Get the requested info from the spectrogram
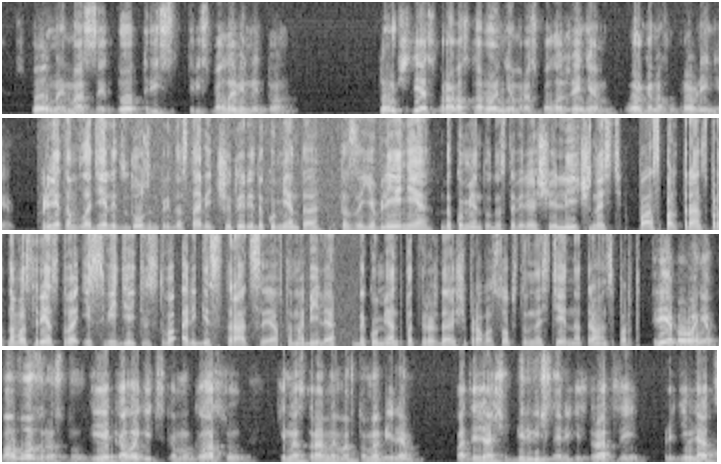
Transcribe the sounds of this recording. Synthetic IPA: spolˠnəjmasːəjd̪ot̪ɾʲist̪ɾʲispəlˠɐvʲinəjt̪o̞̰n | ft̪omt͡ɕɪ̥sʲlʲespɾəvəst̪ɐɾo̞nʲːjəmɾəspəlˠɐʐɛnʲɪjəmorɡənəfʊpɾɐvlʲenʲɪ̰jə̰ | pɾʲɪɛt̪əmvlˠɐdʲelʲɪt̪sd̪o̞lˠʐɨnpɾʲɪd̪ɐst̪avʲɪt̚ʲt͡ɕɪt̪iɾʲɪd̪əkʊmʲe̞nt̪əɛ̰t̪əzəjɪvlʲenʲɪjəd̪əkʊmʲe̞nt̪ʊd̪əst̪əvʲɪɾʲæjʉɕːɪjəlʲit͡ɕnəsʲtʲpaspərt̪ːɾanspərt̪nəvəsɾʲe̞t̪st̪vəʔisvʲɪdʲetʲɪlʲst̪vəʔɐɾʲɪɡʲɪst̪ɾat̪sɨɪɐft̪əmɐbʲilʲəd̪əkʊmʲe̞nt̪̚pət̪vʲɪrʐd̪ajʉɕːɪjpɾa̰vəso̞pst̪vʲɪnːəsʲtʲɪnɐt̪ɾa̰nspərt̪t̪ɾʲe̞bəvənʲɪjəpɐvo̞zɾəst̪ʊiɛkəlˠɐɡʲit͡ɕɪ̥skəmʊklˠasːʊ | kɪnɐst̪ɾanːɨmɐft̪əmɐbʲilʲəm | pəd̪lʲɪʐæɕːɪpʲɪrvʲit͡ɕnəjɾʲɪɡʲɪst̪ɾat̪sɨɪpɾʲɪd̪jɪvlʲat̪s

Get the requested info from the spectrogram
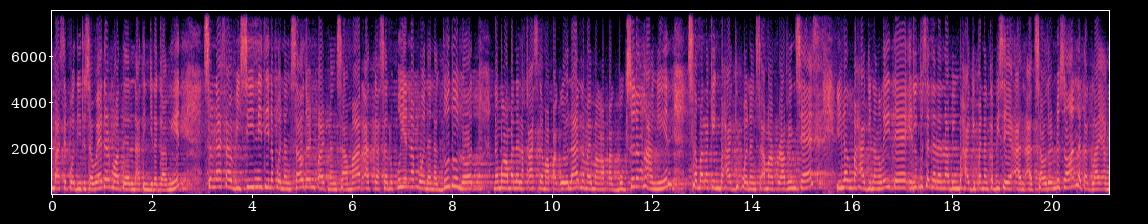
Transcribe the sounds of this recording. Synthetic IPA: baːsɛpo̞d̪iːt̪o̞sɐwɛd̪ɛɹmod̪ɛlnaːt̪ɪŋɡɪnaːɡaːmɪt̪̚ | sɐnaːsɐvɪsinɪt̪ɪnɐpo̞ʔnɐŋsawd̪ɛɹnpaɹt̪̚nɐŋsaːmɐɾʔɐt̪̚kɐsɐlʊkuːjɐnːɐpo̞ʔnɐnɐɡ̚d̪ud̪ʊlot̪̚ | nɐŋmɐŋamɐlalɐkasnɐmɐapɐɡʊʔlanːɐmɐjmɐŋapɐɡ̚bʊɡsonɐŋhaːŋɪnsɐmɐlɐkɪŋbɐɦaːɡɪpo̞nɐŋsamɐɹpɹovɪnsɛs | ʔɪlaŋbɐɦaːɡɪnɐŋlɛjt̪ɛʔɪlɪpʊsɐnɐlalaːbɪŋbɐɦaːɡɪpɐnɐŋkɐbɪsɛjaʔɐnɐt̪̚sawd̪ɛɹnlʊsonːɐt̪ɐɡlajɐŋ

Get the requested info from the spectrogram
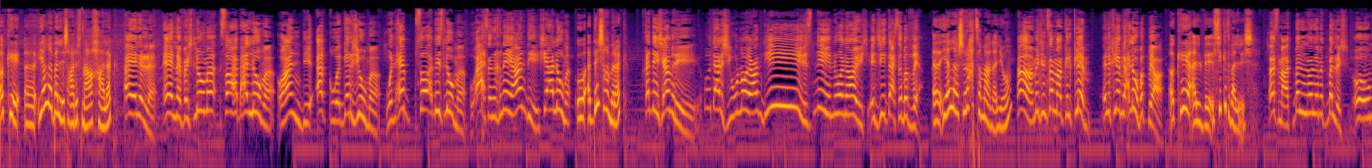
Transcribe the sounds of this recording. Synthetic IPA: ʔokːeːjalˤːɑbalːɪʃʕaːɾˤɪfnaaħaːlakʔalalːa̰ʔɪnːafaʃluːmasˤɑːħɪbħalːuːma̰wʕand̪iʔaqwaɡɑɾˤʒuːmawɪnħɪbːsˤɑːħɪbʔɪsluːmawʔaħsanɣnɪjːaʕand̪iʃiːʕaluːmawʔad̪ːeːʃʕamɾˤak | qad̪iːʃʕamɾiwt̪ʕalʃiwɑlˤːɑːʕand̪i | sniːnwʔanaʕaiːʃʔɪt̪ʒiːt̪ʔaħsabɨðˤːiːʕ | jalːaʃuɾˤɑːħt̪samːaʕnaljoːmʔaːmɪʃnsamːʕakɪlkleːm | ɪlkleːmliħluːbɨt̪ˤbiːʕa̰ʔokːeːʔalfiʃiːkɪt̪balːɪ̰ʃ | ʔasmaʕt̪̚balːɪlwalːamat̪̚balːɪʃ

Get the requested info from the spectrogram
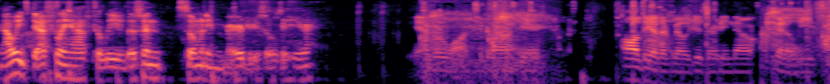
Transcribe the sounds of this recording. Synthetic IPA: naʊwidɛfənətˡliɦæftʰəlivðə˞zbɨ̃nsoʊmɛnimɜ̰˞dəizoʊvə˞ɦiɹ | iɛ̰və˞wɑ̰̃ntʰɨɡoʊə̃nhiɹ | ɔlˠðiʌðə˞vɪlˠɨd͡ʒɨzl̩ˠɹɛɾinoʊəɡʌnəliv̥

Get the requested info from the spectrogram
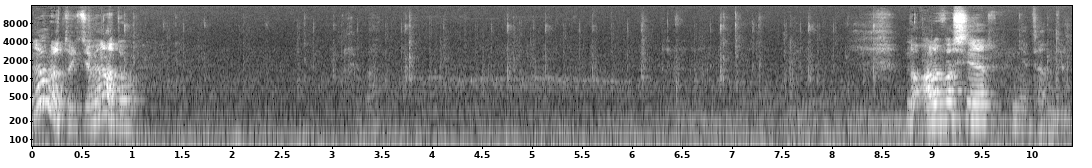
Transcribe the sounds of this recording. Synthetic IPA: d̪ɔbʐat̪ɔid͡ʑɛmɘnad̪ɔw | xɘba | nɔʔalɛvwaɕɲɛɲɛt̪ʰɛnd̪ɛ

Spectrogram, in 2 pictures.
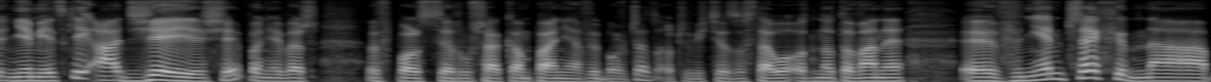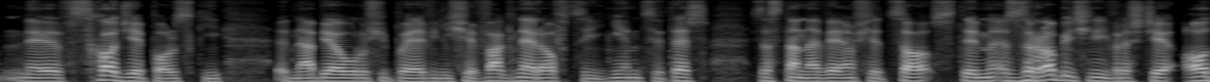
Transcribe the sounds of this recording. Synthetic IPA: ɲemʲjɛt̪skʲejʔad͡ʑejɛɕɛpɔɲɛvaʂfpɔlst̪sɛɾuʂakampaɲjavɘbɔɾt͡ʂaɔ̰t͡ʂɨvʲiɕt͡ɕɛzɔst̪awɔʔɔd̪nɔt̪ɔvanɛvɲɛmt͡ʂɛxna | fsxɔd͡ʑɛpɔlskʲi | nabʲjawɔɾuɕipɔjavʲilʲiɕɛvaɡnɛɾɔft̪sɘiɲɛmt̪sɘt̪ɛʂzast̪anavʲjajɔ̃w̃ɕɛt̪sɔst̪ɘmzɾɔbʲit͡ɕivɾɛʂt͡ɕɛʔɔ

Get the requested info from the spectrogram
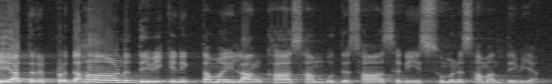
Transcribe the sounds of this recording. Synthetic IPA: eːat̪əɾəpɾəd̪aɦaːnəd̪eʋikenek̚t̪amajlaŋkaːsambud̪ʱːəsaːsəneisːumənəsamat̪̚d̪eʋija̰

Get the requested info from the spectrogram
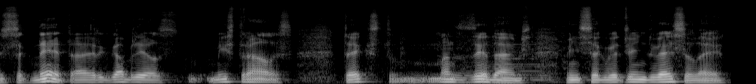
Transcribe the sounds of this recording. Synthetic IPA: isaknet̪aːiɾɡabɾiɛlˠsmist̪ɾa̰ːlˠə̰st̪ekst̪mansd̪ziɛd̪aːjumsʋʲiɲsakbɛt̪ʋiɲd̪ʋɛsʲɛlˠɛiɾ

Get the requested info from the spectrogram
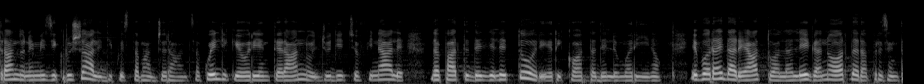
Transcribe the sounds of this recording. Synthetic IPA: t̪ɾand̪onejmɛːzikɾut͡ʃaːlid̪ikwest̪amad͡ʒːoɾant̪sakwelːikeoɾjent̪eɾanːoild͡ʒud̪it̪sːjofinaːled̪apːart̪ed̪eʎːelet̪ːoːɾirikɔrd̪ad̪elːomaɾiːnoevːorːɛjd̪aːɾeat̪ːoalːalɛːɡanɔrd̪rapːɾezent̪

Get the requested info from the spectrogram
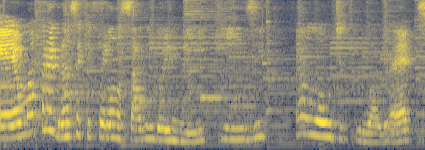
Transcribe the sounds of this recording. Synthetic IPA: ɛũmɐfɾeɡɾɐ̃sɐkɪfojlɐ̃sad̪ɐẽj̃d̪ojzmiwikĩzɪ | ɛũowd͡ʒɪt̪ualɛks

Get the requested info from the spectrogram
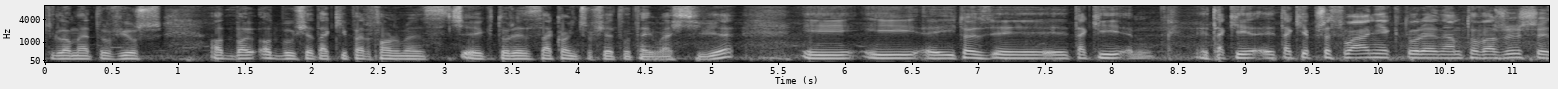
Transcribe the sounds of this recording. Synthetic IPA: kʲilɔmɛt̪ɾufjuʂɔd̪bʔɔd̪̚bɘwɕɛt̪akʲipɛɾfɔɾmɛnst͡ɕkt̪uɾɘzakɔɲt͡ʂɘwɕɛt̪ut̪ajvwa̰ɕt͡ɕivʲjɛiiit̪ɔjɛst̪ːakʲi | t̪akʲɛt̪akʲɛpʂɛswaɲɛkt̪uɾɛnamt̪ɔvaʐɘʂɘ

